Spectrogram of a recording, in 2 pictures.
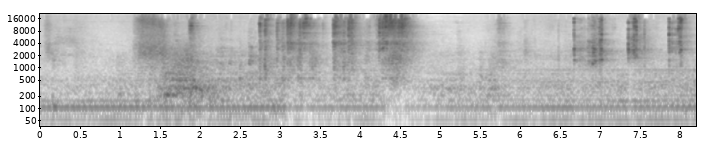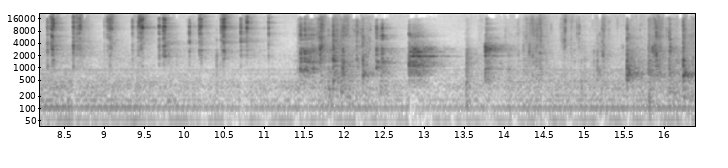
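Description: A flatbread spread is mixed in a bowl, giving repeated scraping and rubbing strokes of a utensil against the bowl, close and fairly loud, in bursts with brief pauses.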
